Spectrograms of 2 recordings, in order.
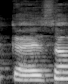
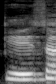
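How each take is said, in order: First: कैसा said with an open ai vowel; correct spelling. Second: केसा said with a plain short e sound; wrong spelling read out. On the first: Teacher giving children the correct कैसा with an open ai vowel. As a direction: read कैसा as kaisa with an open ai. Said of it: "जबकि होता क्या है?". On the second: Teacher reading the misspelt word केसा to the class as kesa. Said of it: "क पर ए की मात्रा केसा". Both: Shown as a demonstration.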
